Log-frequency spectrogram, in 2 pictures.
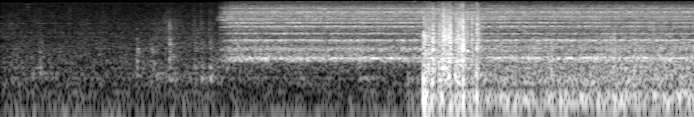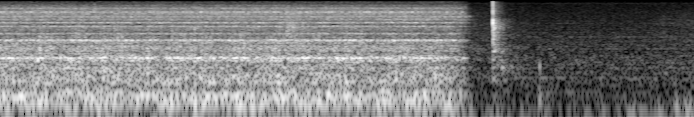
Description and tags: A gas burner igniting
burner, gas, stove, fire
